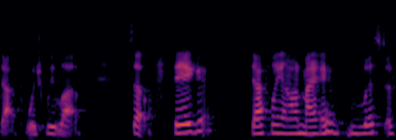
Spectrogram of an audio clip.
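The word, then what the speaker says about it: Figue: help you out number 28 is the brand fig and it's spelled f-i-g-u-e golly gee I want to find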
